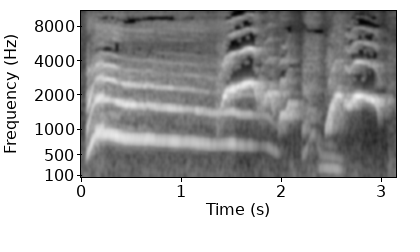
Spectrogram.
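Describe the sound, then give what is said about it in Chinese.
A voice imitates a mother's terrified scream, "Ah!": one loud, long, high-pitched shriek held for nearly two seconds, then a few shorter wavering cries that rise and fall. “妈妈听了，发出了可怕的尖叫：“啊！”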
